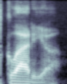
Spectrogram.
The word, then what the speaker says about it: Gladia: Yes, her name is Gladia. Grrewer pronounced it in three syllables, accenting the second.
